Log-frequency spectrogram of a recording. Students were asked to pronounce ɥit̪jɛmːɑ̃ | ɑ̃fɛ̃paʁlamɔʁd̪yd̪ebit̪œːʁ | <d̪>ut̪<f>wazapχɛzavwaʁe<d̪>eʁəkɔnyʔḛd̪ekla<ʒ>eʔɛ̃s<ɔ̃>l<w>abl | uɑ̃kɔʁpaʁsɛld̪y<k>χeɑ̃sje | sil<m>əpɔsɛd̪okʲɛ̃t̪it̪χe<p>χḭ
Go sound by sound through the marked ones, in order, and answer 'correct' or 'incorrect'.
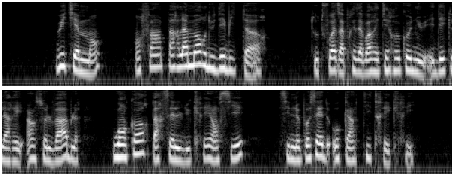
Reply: incorrect: t̪, correct, incorrect: t̪, incorrect: ʁ, incorrect: ɔ, incorrect: v, correct, incorrect: n, incorrect: k

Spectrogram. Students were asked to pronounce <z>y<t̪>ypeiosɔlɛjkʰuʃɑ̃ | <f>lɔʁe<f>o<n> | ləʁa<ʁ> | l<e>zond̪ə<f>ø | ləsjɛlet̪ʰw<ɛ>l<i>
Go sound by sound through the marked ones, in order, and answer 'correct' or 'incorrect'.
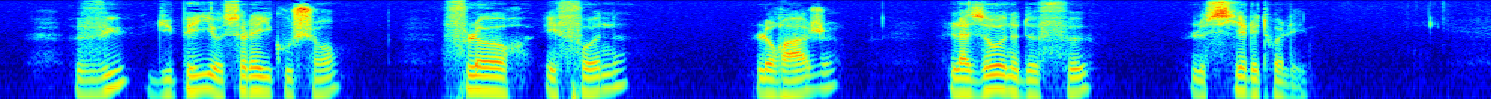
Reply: incorrect: v, incorrect: d̪, correct, correct, correct, incorrect: ʒ, incorrect: a, correct, incorrect: a, incorrect: e

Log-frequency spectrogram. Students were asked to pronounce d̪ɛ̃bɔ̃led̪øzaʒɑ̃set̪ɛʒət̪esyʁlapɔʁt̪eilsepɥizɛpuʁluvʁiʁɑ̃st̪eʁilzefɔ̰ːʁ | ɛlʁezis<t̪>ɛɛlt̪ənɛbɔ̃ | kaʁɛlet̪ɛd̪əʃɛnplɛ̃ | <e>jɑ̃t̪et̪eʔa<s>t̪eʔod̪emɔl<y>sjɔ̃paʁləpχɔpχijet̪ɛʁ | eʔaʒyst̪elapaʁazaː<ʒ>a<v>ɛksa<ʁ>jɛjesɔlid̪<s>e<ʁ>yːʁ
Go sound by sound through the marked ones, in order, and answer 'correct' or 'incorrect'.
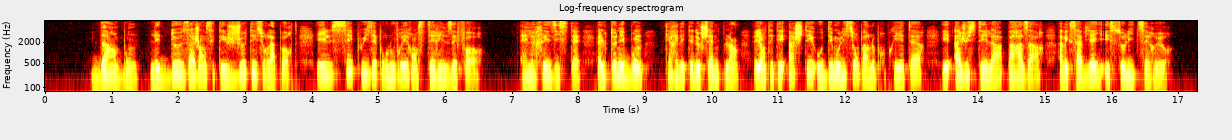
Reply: correct, correct, incorrect: ʃ, incorrect: i, incorrect: ʁ, correct, incorrect: v, correct, correct

